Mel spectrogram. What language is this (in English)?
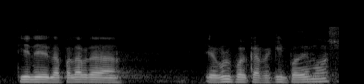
Spanish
